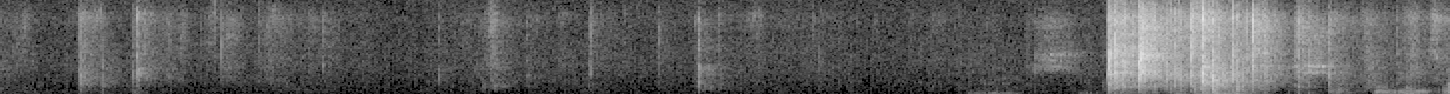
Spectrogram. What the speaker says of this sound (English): Shuffle these quickly.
